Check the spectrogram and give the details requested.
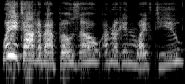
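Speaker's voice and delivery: high, quick princess rebuff; high cartoon princess, unimpressed; dismissive princess. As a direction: turn him down in a high princess voice. Princesses refuse the proposal.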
